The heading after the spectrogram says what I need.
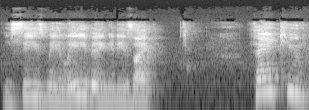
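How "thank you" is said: imitating a fake-polite high thank you; mock the store guard's phony politeness.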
